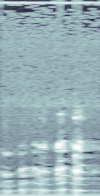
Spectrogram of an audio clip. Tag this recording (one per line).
experimental
plucking
pluck
guitar
scraping
noise
string
broken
